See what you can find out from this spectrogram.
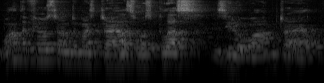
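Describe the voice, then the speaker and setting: Over noticeable background noise and audible room echo, a man with a non-native accent speaks at a moderate pace, using a medium pitch and ordinary pitch variation. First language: not English. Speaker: surgeon giving a conference talk. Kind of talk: lecture. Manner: halting.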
